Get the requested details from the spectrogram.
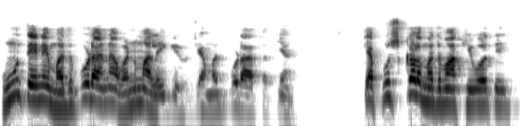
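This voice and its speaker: A man's voice: a little high, expressive, brisk. A male teacher reads a school lesson aloud and explains the answers step by step to his students. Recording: dull lo-fi recording.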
